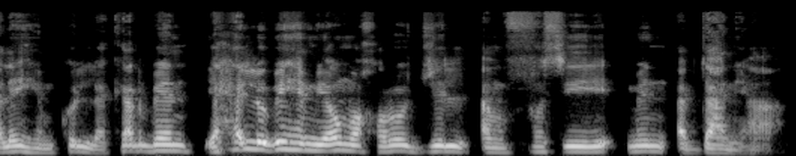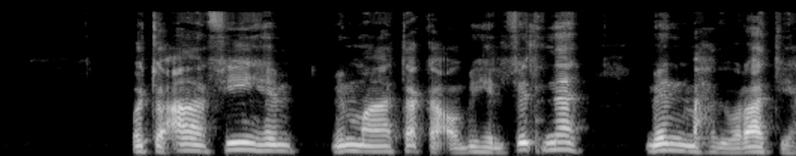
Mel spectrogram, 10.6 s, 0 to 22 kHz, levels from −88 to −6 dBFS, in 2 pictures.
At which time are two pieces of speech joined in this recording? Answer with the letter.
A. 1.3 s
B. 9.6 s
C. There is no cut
A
